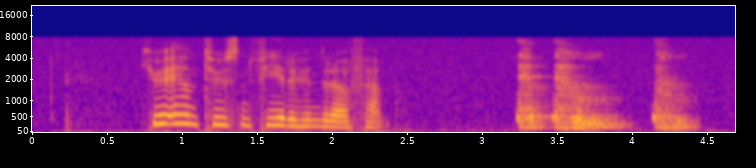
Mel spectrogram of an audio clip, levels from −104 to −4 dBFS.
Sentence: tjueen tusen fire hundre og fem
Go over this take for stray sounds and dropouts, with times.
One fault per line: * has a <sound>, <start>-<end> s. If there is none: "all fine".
* has a throat clearing, 3.2-4.5 s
